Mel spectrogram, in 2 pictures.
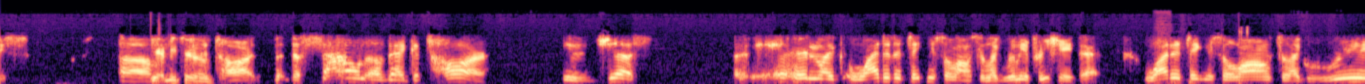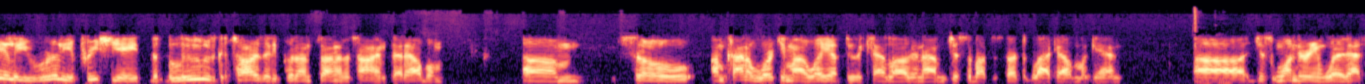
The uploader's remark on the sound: We open the phone lines.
